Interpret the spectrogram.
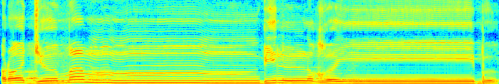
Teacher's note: bil ghaib karena mati di akhir kalimat dan diwakafkan di sini, maka namanya qalqalah kubra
